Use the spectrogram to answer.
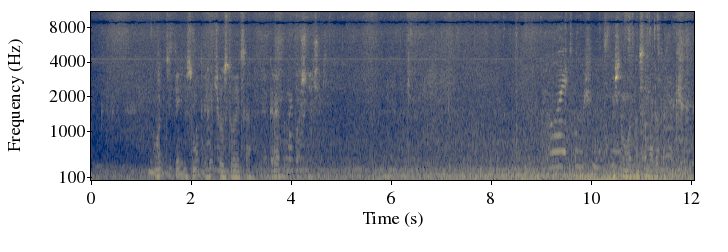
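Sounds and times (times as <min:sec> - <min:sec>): elevator low rumble: 0:00.0 - 0:12.0.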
